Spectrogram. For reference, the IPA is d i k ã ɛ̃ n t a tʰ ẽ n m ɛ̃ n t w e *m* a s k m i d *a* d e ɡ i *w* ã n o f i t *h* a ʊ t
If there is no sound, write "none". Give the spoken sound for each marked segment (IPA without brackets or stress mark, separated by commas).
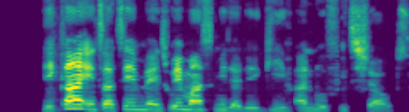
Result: m, a, v, ʃ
